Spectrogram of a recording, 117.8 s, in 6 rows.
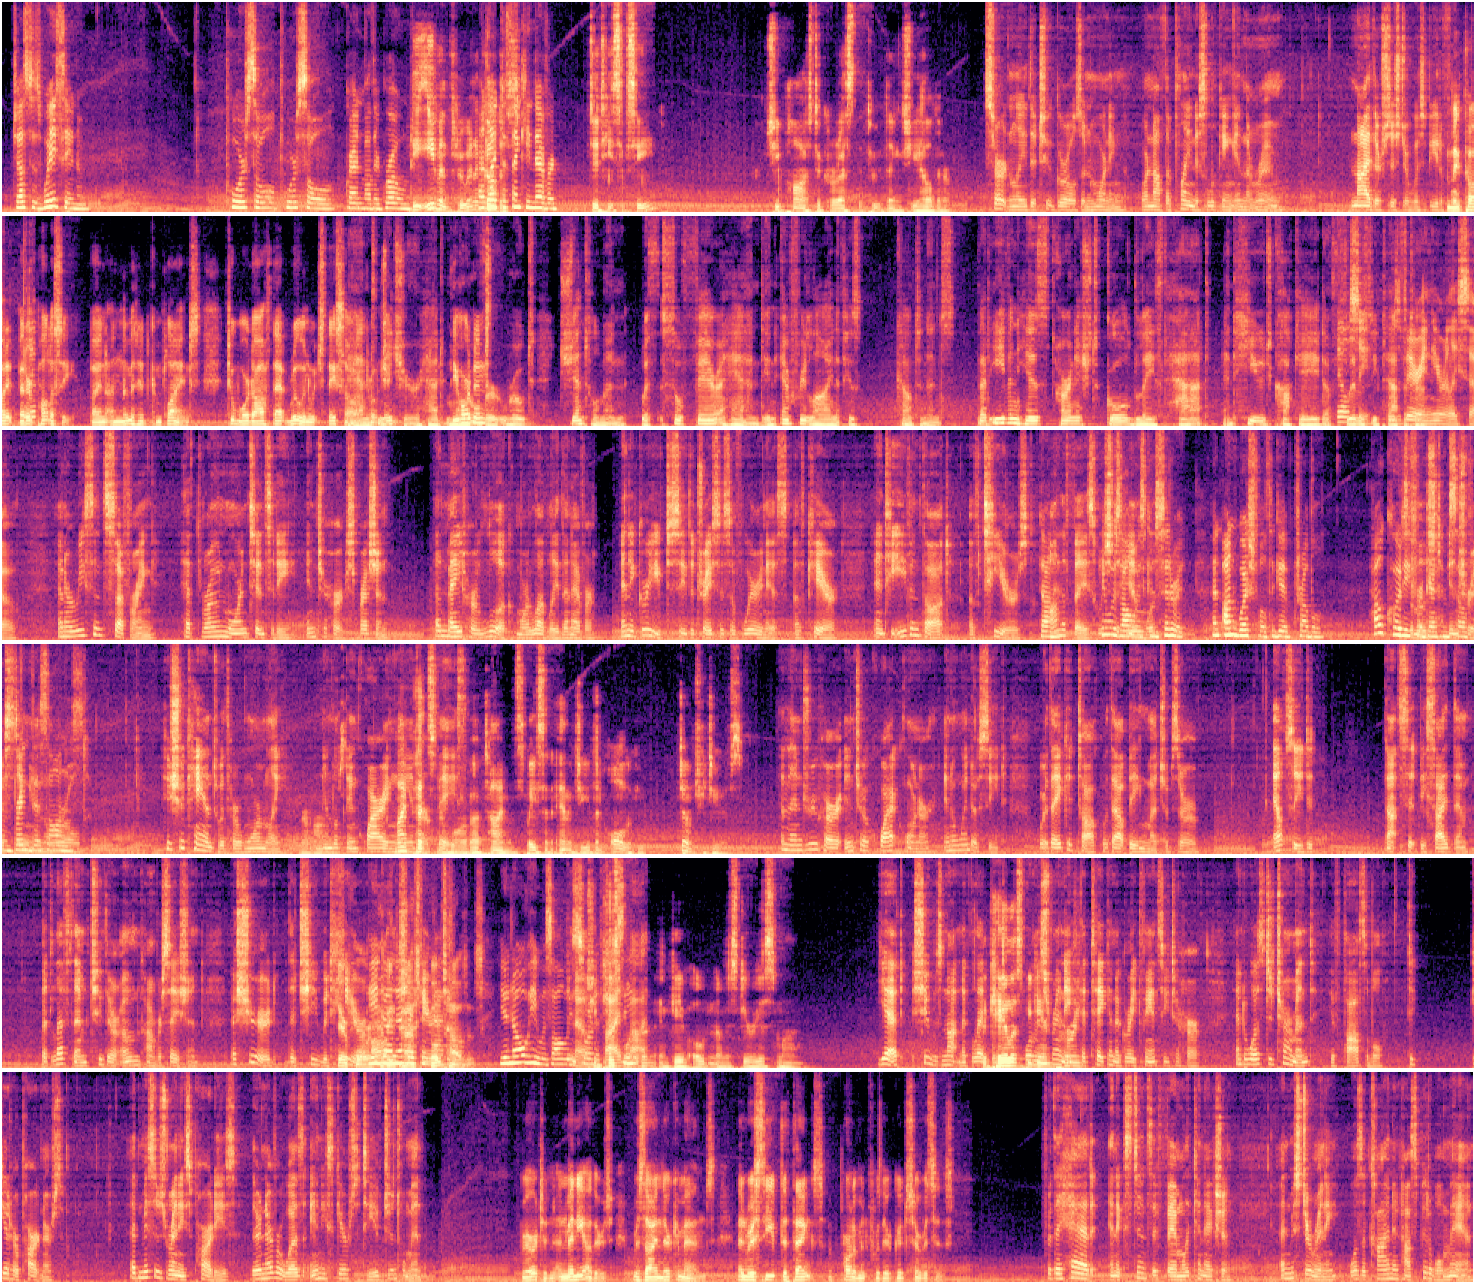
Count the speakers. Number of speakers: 5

